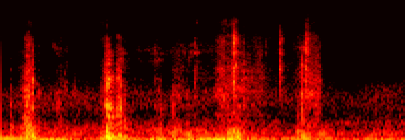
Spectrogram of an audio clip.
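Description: Hatch lid of a kayak's front storage hatch being pressed and seated onto its plastic rim by hand: four short knocks and clicks about a second apart, with faint handling noise between them.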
